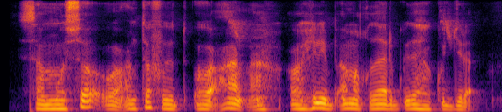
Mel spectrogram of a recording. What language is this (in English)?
Somali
